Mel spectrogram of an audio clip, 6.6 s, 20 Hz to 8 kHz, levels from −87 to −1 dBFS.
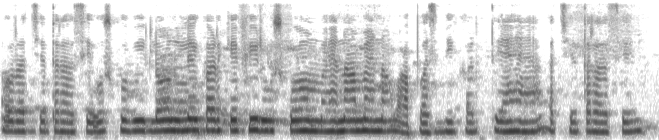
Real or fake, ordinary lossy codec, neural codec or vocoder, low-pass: real; none; none; 7.2 kHz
